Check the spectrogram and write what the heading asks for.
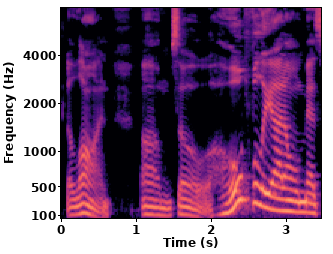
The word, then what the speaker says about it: Ilhan: attacking yell on Omar Alon I've been pronouncing her name wrong this whole time again but some of my gracious subscribers have corrected me and told me it's pronounced the lawn so hopefully I don't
